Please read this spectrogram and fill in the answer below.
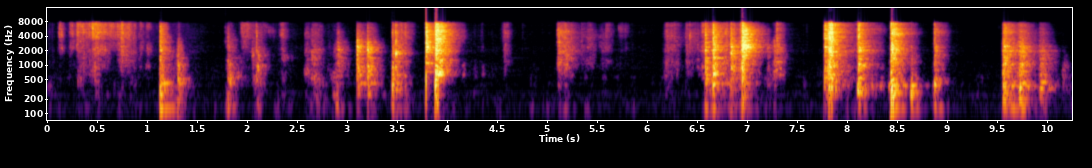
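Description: Hockey card pack wrappers crinkling and tearing as packs are handled and ripped open, in irregular bursts of rustling with a couple of sharp clicks.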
